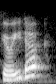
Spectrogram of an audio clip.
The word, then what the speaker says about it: geoduck: Just don't look up, you spell it like geoduck, but it's pronounced gooey duck.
